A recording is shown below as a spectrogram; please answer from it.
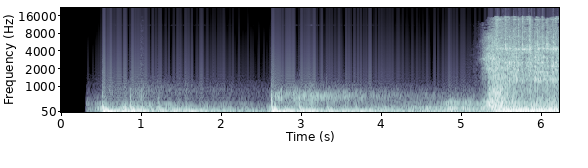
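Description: Cinematic intro sound effects: two deep hits about two seconds apart, each fading into a low rumble, then a loud, harsh rush of noise that starts about five seconds in.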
